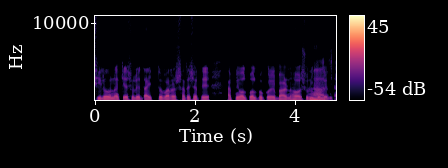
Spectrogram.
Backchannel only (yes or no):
no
